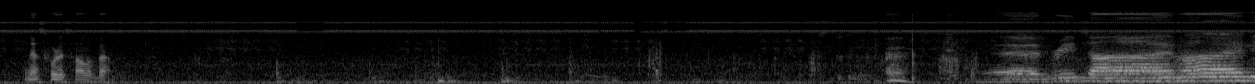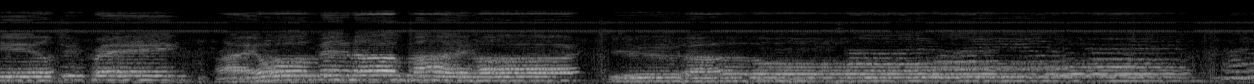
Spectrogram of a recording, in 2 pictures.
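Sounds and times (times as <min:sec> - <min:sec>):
group singing slow worship song: 0:09.8 - 0:25.0.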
